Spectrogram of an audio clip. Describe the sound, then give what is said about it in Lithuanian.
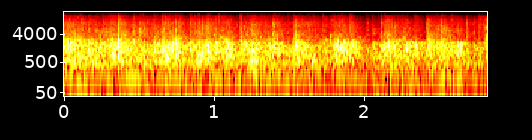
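Audience applause for a performer taking the stage at a comedy show: dense, steady clapping that holds at an even loudness for the whole stretch, with no voices over it. “Baisus plojimai.”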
